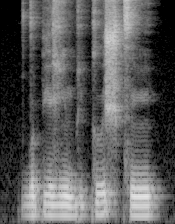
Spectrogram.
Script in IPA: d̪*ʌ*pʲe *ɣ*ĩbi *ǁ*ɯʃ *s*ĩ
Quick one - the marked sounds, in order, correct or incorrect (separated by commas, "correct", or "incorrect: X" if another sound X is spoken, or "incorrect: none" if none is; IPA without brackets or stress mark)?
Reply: correct, correct, incorrect: k, incorrect: t͡s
